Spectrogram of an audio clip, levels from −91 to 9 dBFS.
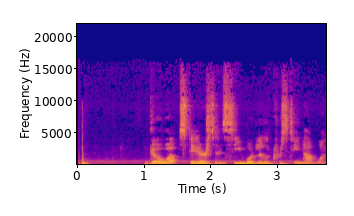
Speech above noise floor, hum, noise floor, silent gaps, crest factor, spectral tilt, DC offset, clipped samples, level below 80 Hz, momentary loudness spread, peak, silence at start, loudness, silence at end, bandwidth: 29 dB; none; -44 dBFS; none; 16 dB; -5 dB/octave; under 0.1%; under 0.1%; -40 dBFS; 9 LU; 0 dBFS; 0 s; -16 LUFS; 0 s; 16 kHz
